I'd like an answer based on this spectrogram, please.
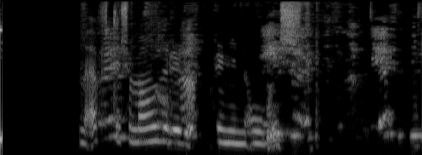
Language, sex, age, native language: Icelandic, male, 18-19, Icelandic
